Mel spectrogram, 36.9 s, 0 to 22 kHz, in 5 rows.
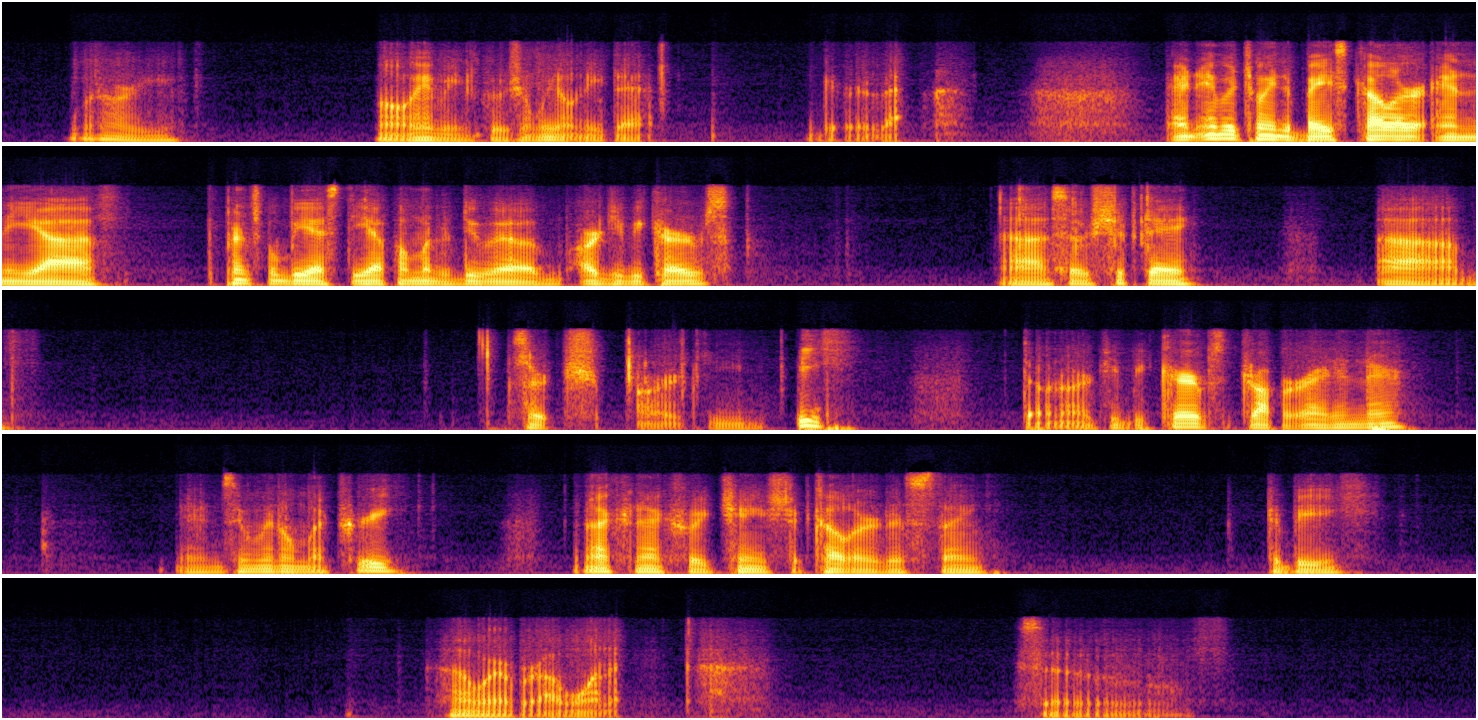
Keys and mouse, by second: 2.2-6.7 middle drag, 3.3 x, 6.7-20.7 drag, 20.7-27.1 middle drag, 27.1-36.8 drag.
